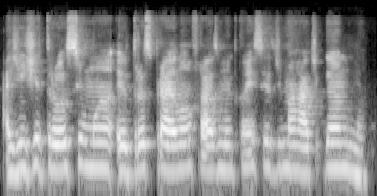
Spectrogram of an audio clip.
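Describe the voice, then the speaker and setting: A woman's voice: fairly high pitch, flat delivery, fast talker, warm tone. A young adult woman with a Brazilian accent, giving an academic presentation as a university student.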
